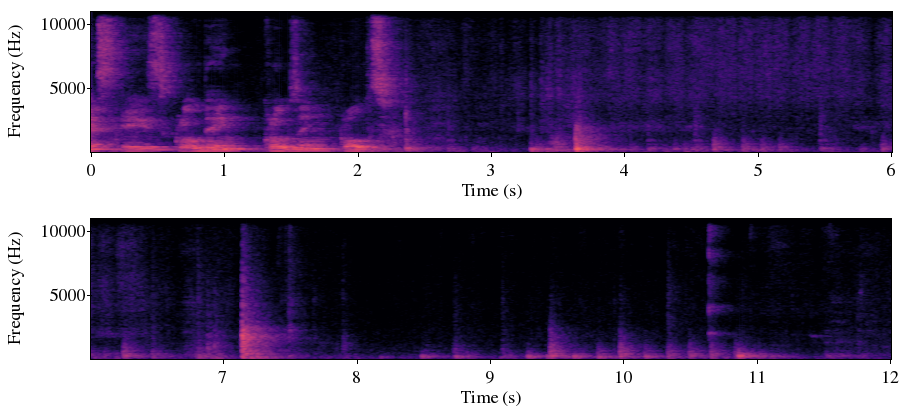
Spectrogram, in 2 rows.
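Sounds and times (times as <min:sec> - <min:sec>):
wiping a whiteboard: 0:02.3 - 0:07.1.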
